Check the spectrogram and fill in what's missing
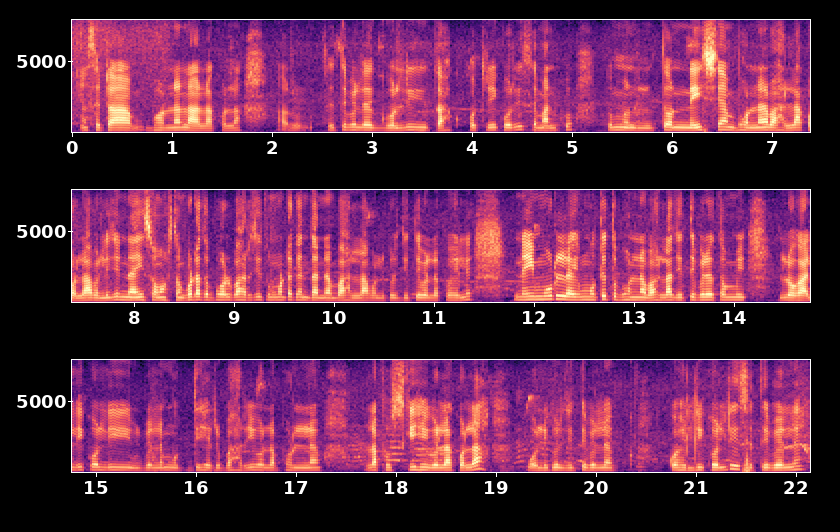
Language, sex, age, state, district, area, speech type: Odia, female, 30-45, Odisha, Bargarh, urban, spontaneous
